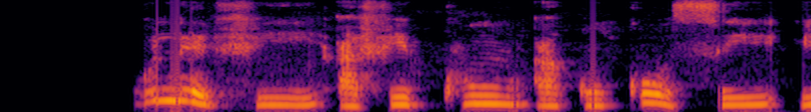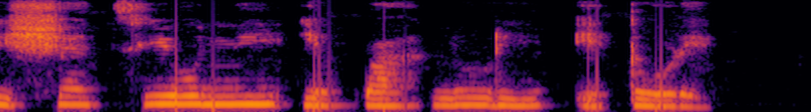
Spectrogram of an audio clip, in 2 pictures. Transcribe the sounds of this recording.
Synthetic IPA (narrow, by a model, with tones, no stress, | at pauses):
o˦le˦˨fi˧a˨fi˧kʰũ˦a˨ko˨˦ko˦˨si˨˦i˧ʃɛ˦tʰi˦o˦nĩ˦i˧k͡pa˧lo˦ɾi˦e˦˨to˧˨ɾɛ˨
